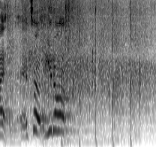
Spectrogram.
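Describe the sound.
Audience applause: a brief burst of voices and cheering gives way to a handful of sharp, separate claps at a steady, slowing pace, fading out.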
